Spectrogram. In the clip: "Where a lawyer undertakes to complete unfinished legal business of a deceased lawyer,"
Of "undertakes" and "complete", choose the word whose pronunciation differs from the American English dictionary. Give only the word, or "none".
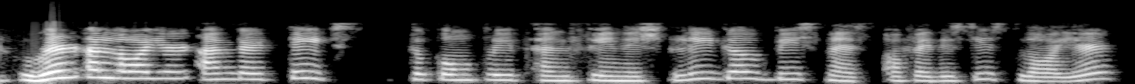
none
